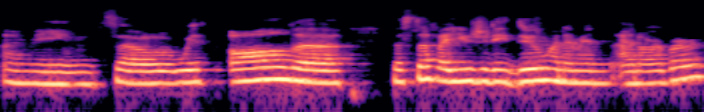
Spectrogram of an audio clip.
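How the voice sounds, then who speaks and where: The speaker has a Quebec French accent and fairly even intonation. The pace is fairly slow. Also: woman. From Quebec City. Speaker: sociology professor. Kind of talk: casual interview.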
